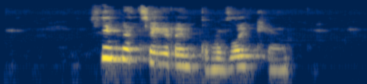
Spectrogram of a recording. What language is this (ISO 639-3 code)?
kab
